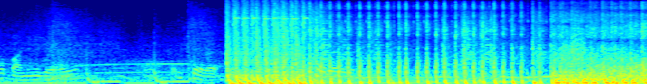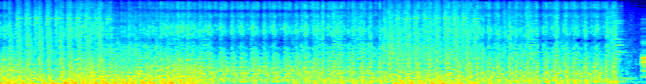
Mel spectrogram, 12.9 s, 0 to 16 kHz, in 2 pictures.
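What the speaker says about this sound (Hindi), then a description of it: "कितनी गोलियां चलाओगे, एक एक गोली हो तो" Sustained automatic gunfire in the PUBG battle royale game, likely an M416 assault rifle spray, erupts after a quieter opening and continues loud and dense with rapid bursts, while a player talks over it.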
